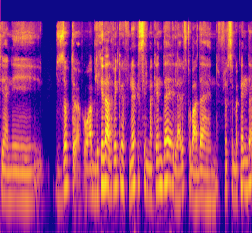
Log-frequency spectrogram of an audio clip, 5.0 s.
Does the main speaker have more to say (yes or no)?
yes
